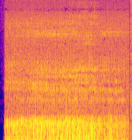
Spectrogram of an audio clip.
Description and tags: A monster growl made by accident. Oops!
